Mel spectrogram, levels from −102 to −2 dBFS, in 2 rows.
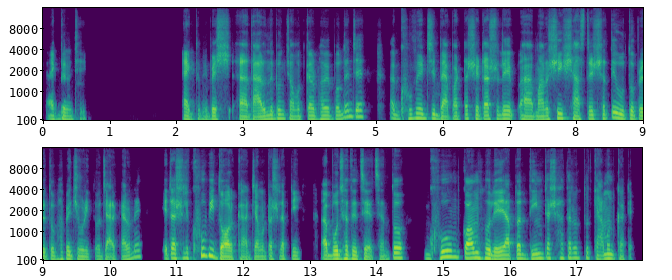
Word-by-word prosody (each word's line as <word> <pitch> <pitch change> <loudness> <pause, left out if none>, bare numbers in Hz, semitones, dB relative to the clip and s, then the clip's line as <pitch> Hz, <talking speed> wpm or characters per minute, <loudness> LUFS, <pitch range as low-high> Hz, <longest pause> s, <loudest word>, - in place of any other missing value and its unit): একদমই 115 -1 -3
ঠিক। - - -14 1.5
একদমই! 105 +1 -9
বেশ 110 -1 +1 0.3
অ্যা 105 - +3
দারুন 100 +4 +1
এবং 135 +2 -1
চমৎকার 110 +2 -3
ভাবে 120 +1 0
বললেন, 130 +11 -2
যে, 200 - +1 0.4
অ্যা 145 - -4
ঘুমের 145 +2 0
যে, 145 - -1
ব্যাপারটা 110 +4 -2
সেটা 120 -2 0
আসলে, 125 +2 -2 0.3
আ - - +3 0.2
মানসিক 110 +8 +1
স্বাস্থ্যের 120 +3 -1
সাথে 135 +5 -4
উতপ্রেতভাবে 115 -2 -1
জড়িত। 100 -2 -2 0.2
যার 100 +1 0
কারণে 115 - -2 0.4
এটা - - +1
আসলে 155 +2 -2
খুবই 235 -1 +5
দরকার 100 -1 +2
যেমনটা 105 +1 -3
আসলে - - -4
আপনি 120 - -5 0.4
আ - - +5
বোঝাতে 130 0 +5
চেয়েছেন। 105 -1 -2
তো 165 - +8 0.6
ঘুম 190 +4 +5 0.2
কম 155 +1 +8
হলে, 135 -6 +6 0.2
আপনার 135 +2 +1
দিনটা 150 +3 +2
সাধারণত 155 +1 -4 0.2
কেমন 135 +4 +2
কাটে? 100 - -8
120 Hz, 145 wpm, -24 LUFS, 110-145 Hz, 1.5 s, তো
